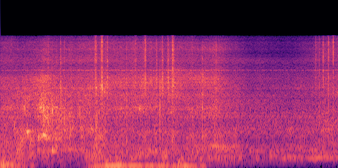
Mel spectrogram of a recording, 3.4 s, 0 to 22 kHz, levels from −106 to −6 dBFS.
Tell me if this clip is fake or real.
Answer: fake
